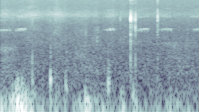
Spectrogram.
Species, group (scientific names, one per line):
Gryllus campestris
Orthoptera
